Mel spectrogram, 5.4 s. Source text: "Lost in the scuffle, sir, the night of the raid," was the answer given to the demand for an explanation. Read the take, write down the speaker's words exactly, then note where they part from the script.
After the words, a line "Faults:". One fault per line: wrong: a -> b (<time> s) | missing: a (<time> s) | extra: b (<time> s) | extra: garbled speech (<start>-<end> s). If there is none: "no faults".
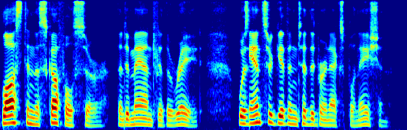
"Lost in the scuffle, sir, the demand of the raid," was answer given to the for an explanation.
Faults:
wrong: night -> demand (1.6 s)
missing: the (3.3 s)
missing: demand (4.2 s)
